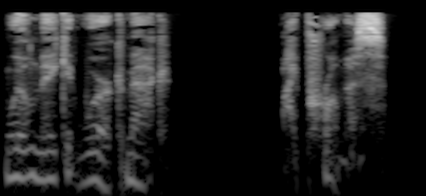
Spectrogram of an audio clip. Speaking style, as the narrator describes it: He whispered

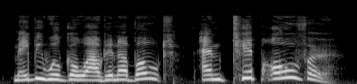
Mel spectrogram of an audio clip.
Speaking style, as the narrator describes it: Melina shrieked

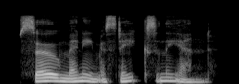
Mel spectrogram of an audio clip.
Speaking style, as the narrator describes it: he murmured

